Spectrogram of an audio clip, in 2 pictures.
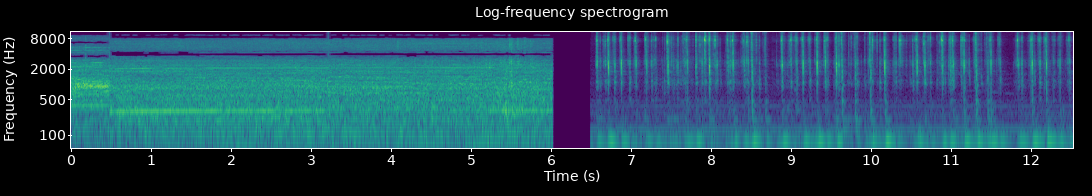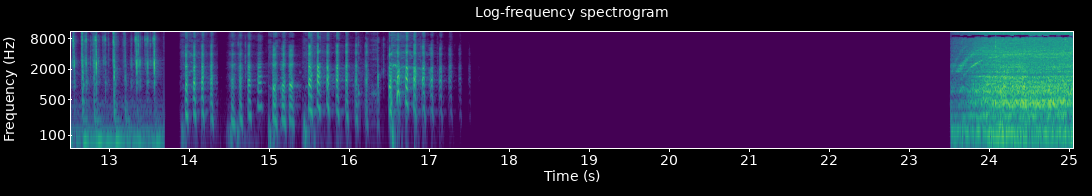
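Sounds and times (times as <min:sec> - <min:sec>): computer keyboard typing: 0:06.5 - 0:13.7.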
